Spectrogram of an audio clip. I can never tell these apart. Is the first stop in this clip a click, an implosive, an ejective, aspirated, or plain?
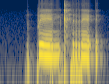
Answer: plain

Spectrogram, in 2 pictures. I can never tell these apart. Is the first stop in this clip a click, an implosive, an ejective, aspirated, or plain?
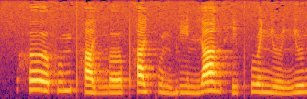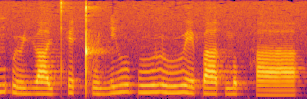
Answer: aspirated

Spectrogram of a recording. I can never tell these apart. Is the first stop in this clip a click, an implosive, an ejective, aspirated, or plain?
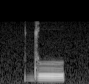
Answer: plain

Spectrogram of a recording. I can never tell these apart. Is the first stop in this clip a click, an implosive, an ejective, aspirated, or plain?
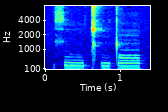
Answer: click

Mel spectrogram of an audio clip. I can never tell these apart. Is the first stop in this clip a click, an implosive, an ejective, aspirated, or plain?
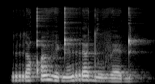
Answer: ejective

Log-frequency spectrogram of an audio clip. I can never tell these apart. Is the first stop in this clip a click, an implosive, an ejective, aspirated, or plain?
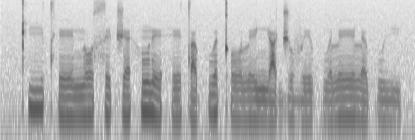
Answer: aspirated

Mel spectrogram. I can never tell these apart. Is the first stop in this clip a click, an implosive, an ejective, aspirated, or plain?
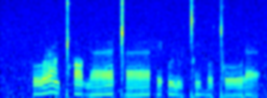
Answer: click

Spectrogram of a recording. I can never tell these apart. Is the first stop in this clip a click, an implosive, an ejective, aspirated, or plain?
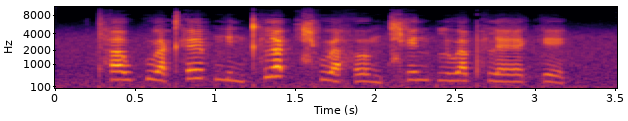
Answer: aspirated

